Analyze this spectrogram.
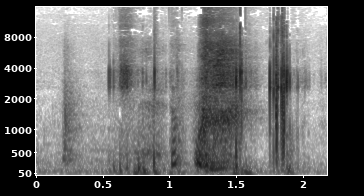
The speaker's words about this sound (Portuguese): Nossa, velho, o cara espirrou, meu. Puta, lá miséria. Agora sim que eu que, que quem tava ouvindo saiu, né? Nossa, o cara deu um puta espirro, meu. Nem lembro a última vez que eu espirrei, mas o cara começa a gravar e espirra.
